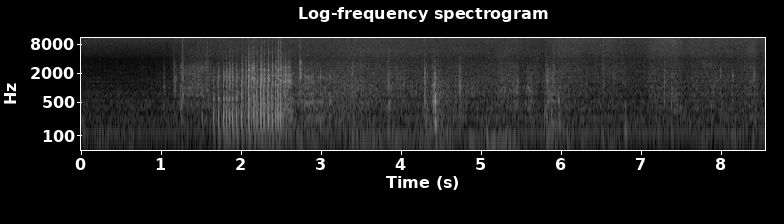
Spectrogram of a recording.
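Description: A bed creaks with a rapid run of small pulses as a man shifts his weight and gets up from its edge, followed by soft rustling of bedclothes and a few light clicks as he leans over to tuck the covers in.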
